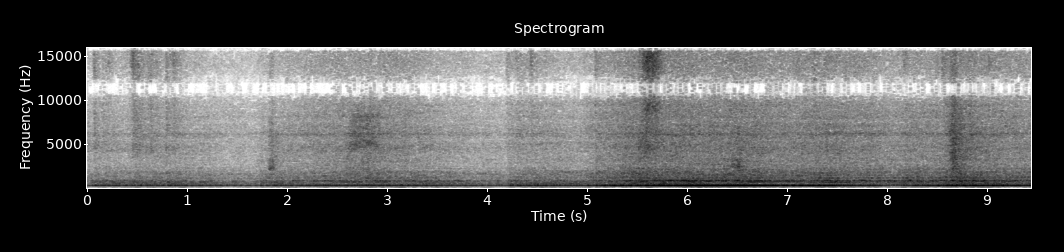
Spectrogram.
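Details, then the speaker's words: Off-grid wood-fired boiler just lit, cold start button pushed to drive the blower hard: a steady, even mid-pitched hum without wavering; normal blower running at cold start. "Okay, so you can kind of hear it. That's because we first started up, there's a cold start button you can push, and it just gets the blower going really good."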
